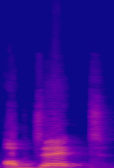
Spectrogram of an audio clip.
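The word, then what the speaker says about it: object: ఆబ్జెక్ట్ second syllable పైన వస్తుంది verb కాబట్టి.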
